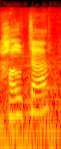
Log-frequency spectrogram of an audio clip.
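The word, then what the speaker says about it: jota: Is it Hota? Okay, yeah, Hota. Hota is how you say J in Spanish.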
